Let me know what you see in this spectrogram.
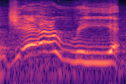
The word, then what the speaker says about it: Gerianne: Oh, Gerianne.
